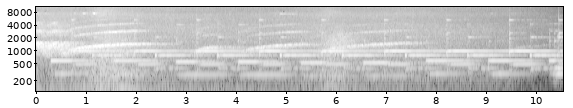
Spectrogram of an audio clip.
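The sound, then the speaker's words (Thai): An ambulance passing by sounds its siren, wailing loudly and steadily, its rising sweeps repeating over a two-tone horn pattern, with no voices, easing off only slightly toward the end. “นั่นรถพยาบาลที่เจ้าเรียกมาหรอไวจริง เปล่าจ้ะข้ายังหาเบอร์อยู่เลยถ้าทางรถพยาบาลจะผ่านมาพอดีน่ะ”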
